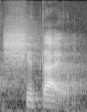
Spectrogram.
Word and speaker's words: считаю: И первая альтернатива – это «я считаю». Обратите внимание на произношение. «Считаю» с «ч» превращается в «щ».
